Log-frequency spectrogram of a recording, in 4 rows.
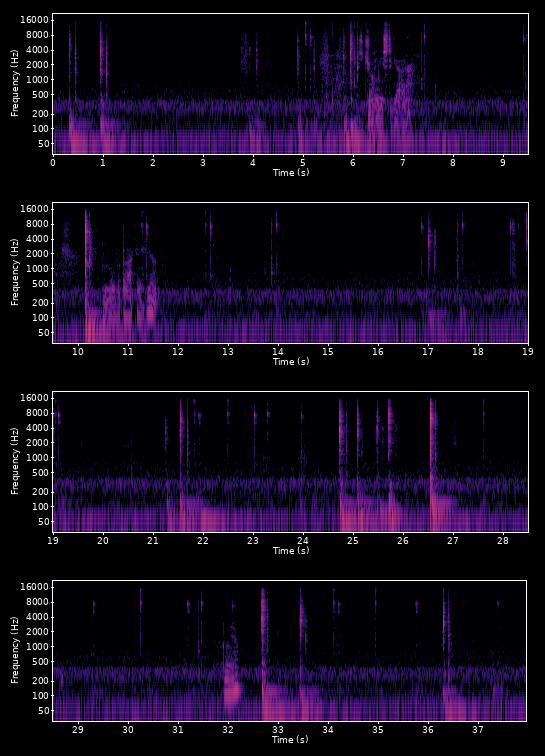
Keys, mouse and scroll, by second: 0.3 s, 5.1 click, 6.0 ctrl+j, 10.1 m, 12.5-14.3 drag, 14.3 middle click, 17.1 a, 19.0-20.8 drag, 21.6 shift+d, 23.4 middle click, 24.7 r, 28.2-29.4 drag, 30.3-31.5 drag, 31.5 middle click, 31.7 click, 32.1 middle click, 32.7 r, 34.9-36.8 drag, 36.3 a.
